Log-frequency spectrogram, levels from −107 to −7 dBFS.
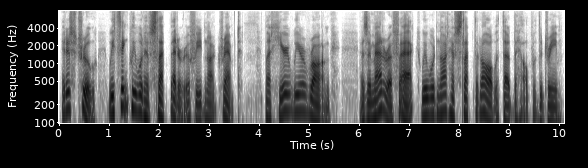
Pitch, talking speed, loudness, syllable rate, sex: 120 Hz, 225 wpm, -22 LUFS, 5.0 syllables/s, male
